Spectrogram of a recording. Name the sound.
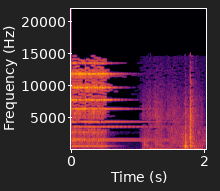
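telephone bell ringing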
